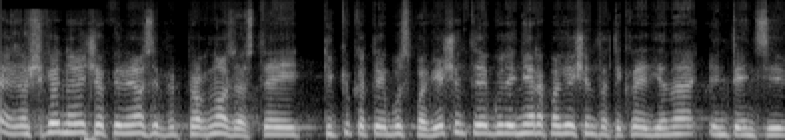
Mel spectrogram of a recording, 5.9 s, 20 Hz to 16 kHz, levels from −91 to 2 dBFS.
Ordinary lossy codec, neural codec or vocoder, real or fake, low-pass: Opus, 16 kbps; none; real; 14.4 kHz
